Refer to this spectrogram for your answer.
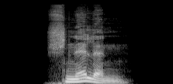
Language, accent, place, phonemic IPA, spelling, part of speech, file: German, Germany, Berlin, /ʃnɛln̩/, schnellen, adjective / verb, De-schnellen.ogg
- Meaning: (adjective) inflection of schnell: 1. strong genitive masculine/neuter singular 2. weak/mixed genitive/dative all-gender singular 3. strong/weak/mixed accusative masculine singular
